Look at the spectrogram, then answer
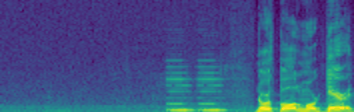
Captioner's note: buzzing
